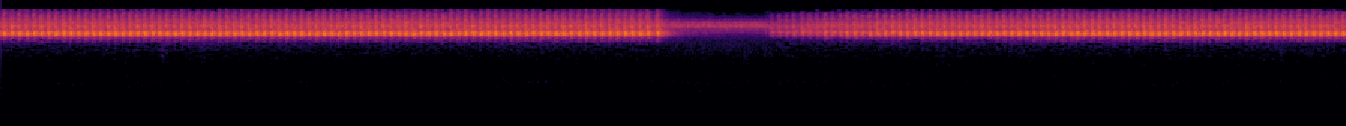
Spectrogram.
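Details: High, hissing grasshopper trill with a regular pulse near four per second, no music; a brief silence falls midway, then the chorus gradually returns to full strength.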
